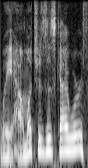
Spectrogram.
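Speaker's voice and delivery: soft, hesitant delivery, acted. Speaker imitates newer beat reporters talking with Hal, imitating hesitant reporters. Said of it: "you hear the little bit of hesitation in their voice".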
